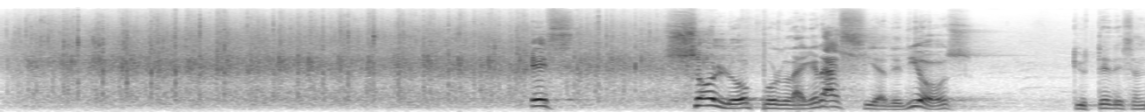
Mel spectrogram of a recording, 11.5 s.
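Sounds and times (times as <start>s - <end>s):
audience applause: 0.0s - 7.4s
speech: 5.3s - 5.8s, 6.7s - 9.8s, 10.8s - 11.4s.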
